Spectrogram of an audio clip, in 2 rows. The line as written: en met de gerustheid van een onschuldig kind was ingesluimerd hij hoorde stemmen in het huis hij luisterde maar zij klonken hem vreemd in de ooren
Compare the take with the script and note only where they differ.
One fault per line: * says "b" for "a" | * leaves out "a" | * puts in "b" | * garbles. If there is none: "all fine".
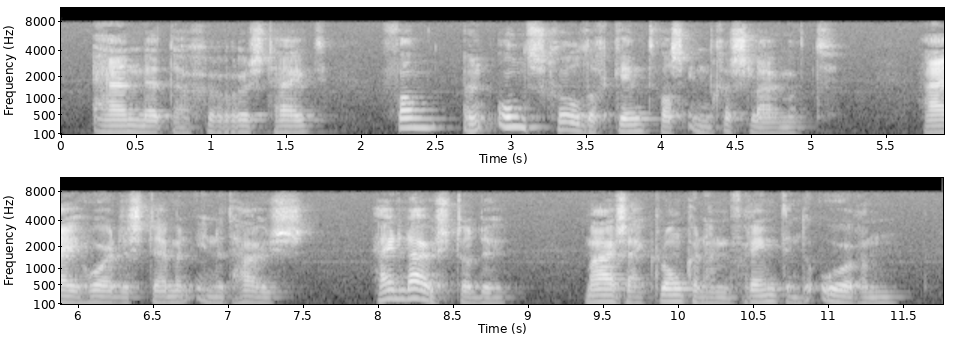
all fine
